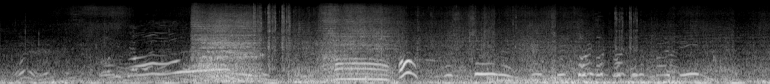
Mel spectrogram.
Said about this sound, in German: Das finde ich eigentlich immer noch am tollsten, nach über 10 Jahren, wenn man die Wale so hört, wie du es gerade eben gehört hast. Kann man so richtig das Volumen hören, dass da 40, 50 Tonnen Wal gerade an einem vorbeigeschwommen sind.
